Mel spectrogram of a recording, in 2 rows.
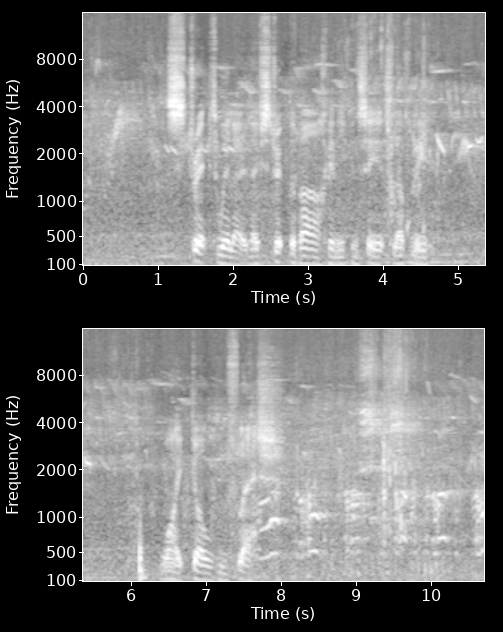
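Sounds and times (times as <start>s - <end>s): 
speech: 1.2s - 4.8s, 6.4s - 10.6s
geese honking as they are scared off along a river: 7.5s - 10.6s.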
